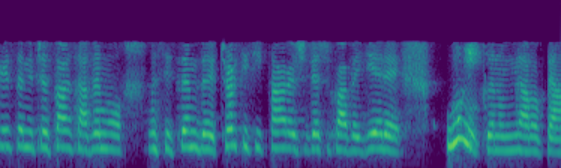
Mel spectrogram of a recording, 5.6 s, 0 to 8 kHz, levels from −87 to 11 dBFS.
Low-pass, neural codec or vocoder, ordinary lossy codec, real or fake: 7.2 kHz; codec, 16 kHz, 1 kbps, X-Codec, HuBERT features, trained on balanced general audio; AAC, 16 kbps; fake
